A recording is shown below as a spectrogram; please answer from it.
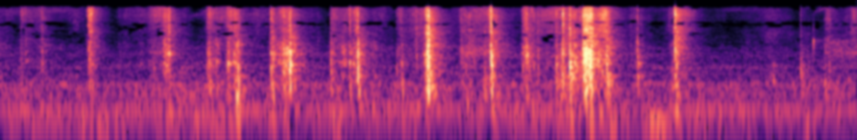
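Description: A deck of tarot cards being shuffled by hand: a run of short, irregular card flicks and taps.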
